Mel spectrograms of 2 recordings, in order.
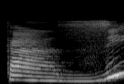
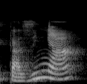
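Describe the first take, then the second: First: "Casinha" broken up slowly, with a long rising zi before nha; stress on middle syllable. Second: "casinha" said as if it ended in a stressed nha; wrong stress on final syllable. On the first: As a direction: stretch and lift the zi in "Casinha", then drop nha. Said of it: "Mas olha como é a pronúncia". ("Casinha" bem devagar, com a sílaba zi tônica e alongada) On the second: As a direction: shift the stress in "casinha" to the very last a. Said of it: "seria uma oxítona". ("casinha" pronunciada como oxítona, forte no nha) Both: Shown as a demonstration.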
